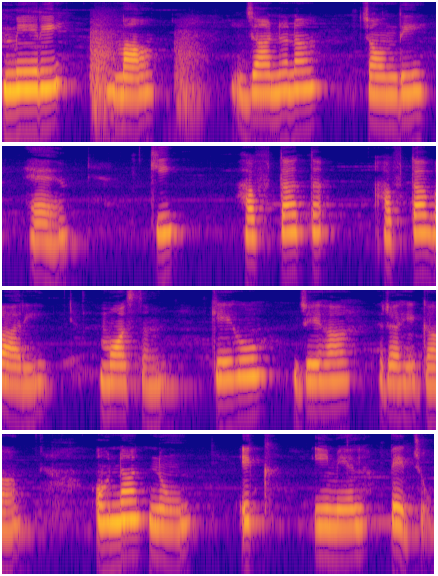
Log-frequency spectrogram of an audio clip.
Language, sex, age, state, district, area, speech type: Punjabi, female, 18-30, Punjab, Jalandhar, urban, read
